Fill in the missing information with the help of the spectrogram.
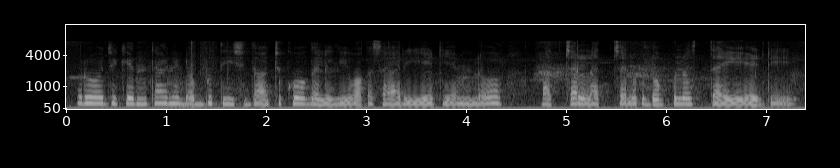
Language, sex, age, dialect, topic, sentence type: Telugu, female, 18-24, Utterandhra, banking, statement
